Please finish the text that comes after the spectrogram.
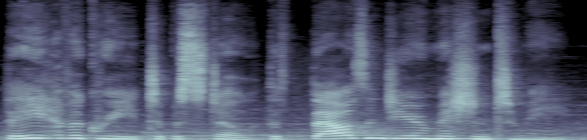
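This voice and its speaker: A woman voicing a gentle, solemn young priestess making a proclamation in a fantasy video game. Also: sits high, expressive, brisk, in a large hall, soft background music. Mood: solemn, resolute. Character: solemn, gentle young chosen priestess addressing her people.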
